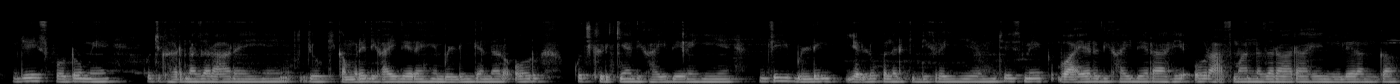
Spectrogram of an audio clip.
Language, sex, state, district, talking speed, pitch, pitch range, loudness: Hindi, male, Maharashtra, Pune, 230 wpm, 125 Hz, 125-130 Hz, -35 LUFS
